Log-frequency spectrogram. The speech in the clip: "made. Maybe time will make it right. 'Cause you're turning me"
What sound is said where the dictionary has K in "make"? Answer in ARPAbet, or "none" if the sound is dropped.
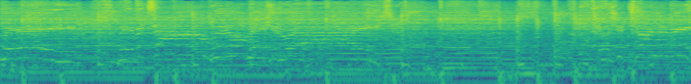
K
